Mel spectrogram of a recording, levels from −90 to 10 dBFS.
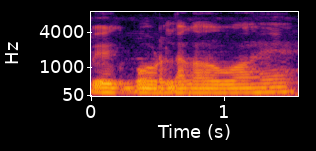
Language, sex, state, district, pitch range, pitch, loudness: Hindi, male, Uttar Pradesh, Shamli, 110-115 Hz, 110 Hz, -14 LUFS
